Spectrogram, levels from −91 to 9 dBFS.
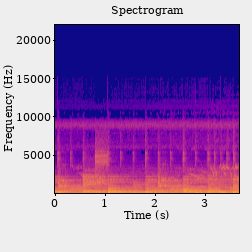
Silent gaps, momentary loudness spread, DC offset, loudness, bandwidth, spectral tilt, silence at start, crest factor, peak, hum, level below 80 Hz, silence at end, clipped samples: none; 4 LU; under 0.1%; -18 LUFS; 11 kHz; -6.5 dB/octave; 0 s; 14 dB; -4 dBFS; none; -32 dBFS; 0 s; under 0.1%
